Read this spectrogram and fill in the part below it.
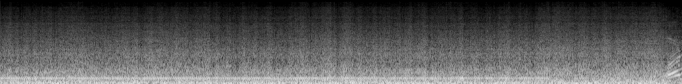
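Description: Royal Enfield Scram 440 motorcycle cruising on a highway at about 120 km/h, a loud, steady engine drone with a constant tone and heavy wind roar throughout, no talk.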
